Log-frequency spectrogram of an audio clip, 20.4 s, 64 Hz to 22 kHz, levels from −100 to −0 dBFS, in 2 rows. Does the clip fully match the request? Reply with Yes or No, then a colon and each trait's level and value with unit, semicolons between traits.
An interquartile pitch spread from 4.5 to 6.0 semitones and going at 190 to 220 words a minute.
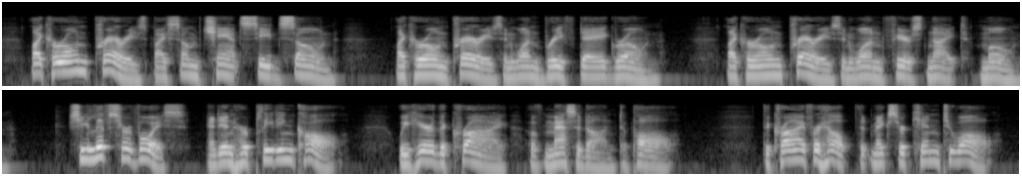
No: average, 5.1 semitones; average, 160 wpm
